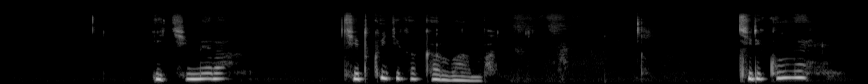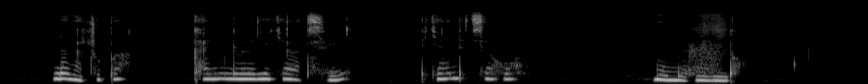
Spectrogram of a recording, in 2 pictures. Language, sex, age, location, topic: Kinyarwanda, female, 18-24, Kigali, health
